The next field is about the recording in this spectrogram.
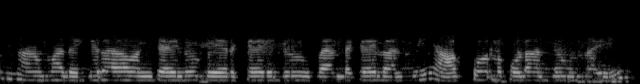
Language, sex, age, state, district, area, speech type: Telugu, female, 45-60, Telangana, Mancherial, rural, conversation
